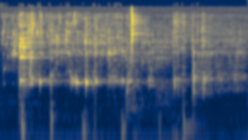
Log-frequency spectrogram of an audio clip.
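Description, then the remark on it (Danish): Lambrusco wine being poured into a glass: a bubbly, gurgling pour with irregular splashes and drip-like plops over about three seconds, moderately loud, with no one talking. “Vi tager lige lidt mere Lambrusco.”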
